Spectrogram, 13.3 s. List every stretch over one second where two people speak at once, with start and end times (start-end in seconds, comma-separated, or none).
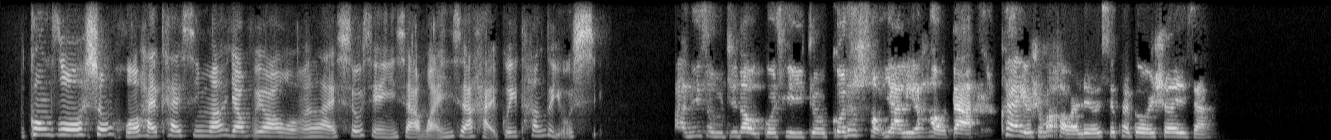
none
